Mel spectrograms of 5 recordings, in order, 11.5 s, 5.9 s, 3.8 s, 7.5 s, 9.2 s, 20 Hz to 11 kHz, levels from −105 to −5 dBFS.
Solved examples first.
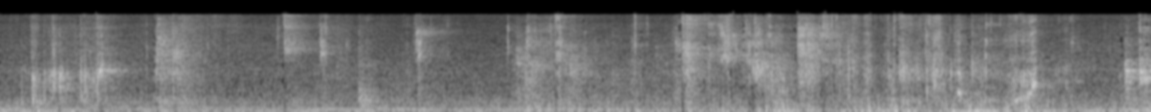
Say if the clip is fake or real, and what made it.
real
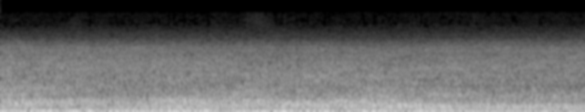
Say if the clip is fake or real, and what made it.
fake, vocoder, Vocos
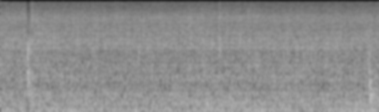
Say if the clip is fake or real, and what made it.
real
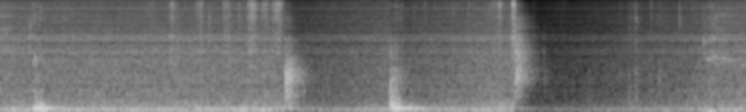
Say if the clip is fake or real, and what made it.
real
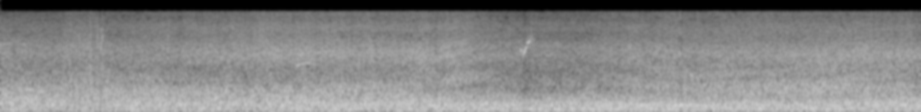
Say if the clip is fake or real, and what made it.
real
